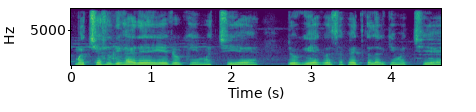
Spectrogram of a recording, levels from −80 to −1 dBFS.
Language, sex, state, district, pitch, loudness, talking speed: Hindi, male, Haryana, Jhajjar, 140 Hz, -16 LUFS, 230 wpm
